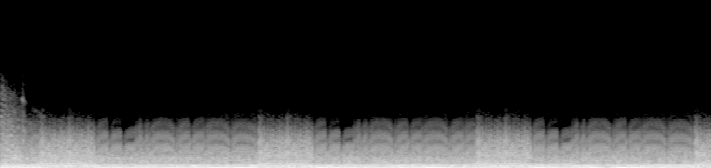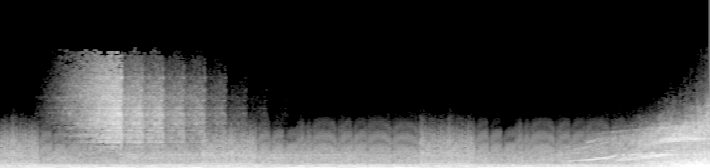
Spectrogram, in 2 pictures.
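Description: Background music with sustained notes over a steady beat, building near the end with a low rumble and a rising sweep.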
